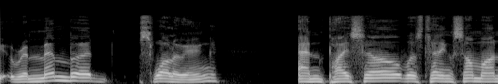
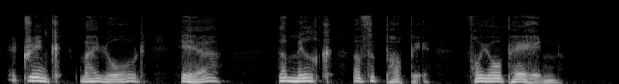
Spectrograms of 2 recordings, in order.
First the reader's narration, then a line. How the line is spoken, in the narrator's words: Grand Maester Pycelle whispering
